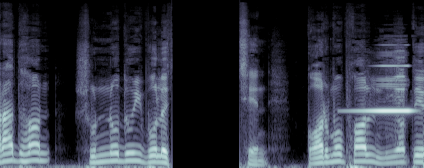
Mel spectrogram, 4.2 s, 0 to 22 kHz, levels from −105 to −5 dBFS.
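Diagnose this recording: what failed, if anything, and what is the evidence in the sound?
Right after "শূন্য দুই" the speech cuts to silence from 1.73 to 2.41 s, about 0.68 s, then resumes. This is a playback stall, likely the player's buffer running dry or its thread being blocked. The waveform shows a flat gap, and the spectrogram a blank column.

From 3.38 s to the end at 4.24 s, a loudspeaker feedback squeal rises at 1.4 kHz. Over roughly half a second it swells to about 10 dB above the speech as the microphone-to-speaker loop exceeds unity gain there. A spectrogram shows a single brightening horizontal line.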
